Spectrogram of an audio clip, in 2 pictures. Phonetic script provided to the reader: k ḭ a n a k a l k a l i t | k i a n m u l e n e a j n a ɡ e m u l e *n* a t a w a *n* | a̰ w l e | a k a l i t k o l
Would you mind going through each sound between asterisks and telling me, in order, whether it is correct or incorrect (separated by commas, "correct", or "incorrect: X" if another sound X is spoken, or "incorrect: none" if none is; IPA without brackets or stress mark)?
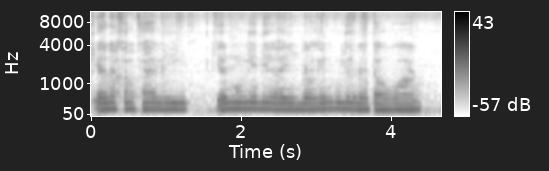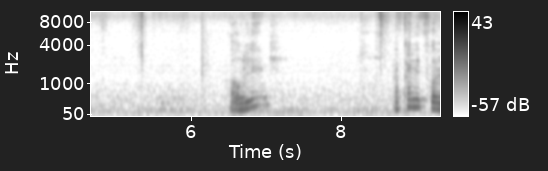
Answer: correct, correct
